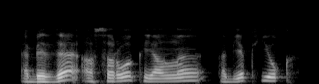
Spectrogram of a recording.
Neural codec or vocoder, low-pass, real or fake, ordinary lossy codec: none; 5.4 kHz; real; Opus, 32 kbps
